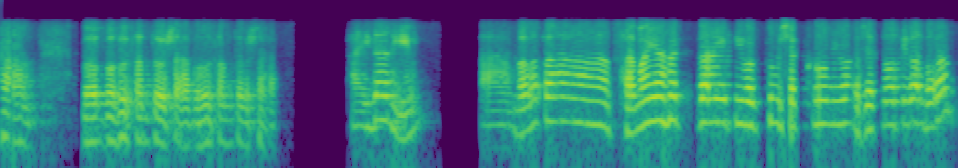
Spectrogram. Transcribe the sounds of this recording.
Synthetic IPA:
ɦa | bɐbɐɦusɐnt̪oːʂɐɦɐbɐɦusɐnt̪oːʂɐɦɐ̰ | id̪aːnim | bʱɐʋɐt̪aːɐsɐmɐjɐɦɐkɐd̪aːit̪iʋɐk̚t̪umʃɐkɾuːmiʋaɐʃɐk̚noːt̪iʋaːlbʱɐʋaː

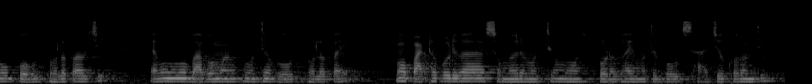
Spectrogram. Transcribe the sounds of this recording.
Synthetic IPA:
õbɔɦut̪ɔbʱɔlɔpawt͡ʃʰi | ebɔŋmõbabɔmaɔŋkumɔd̪ʱjɔbɔɦut̪bʱɔlɔpae | mopaʈʰɔpɔɽibasɔmɔjɔɾemɔd̪ʱjɔmobɔɽ̤ɔbʱajmɔt̪ebɔɦut̪ɔ̥saɦad͡ʒjɔkɔɾɔnt̪i

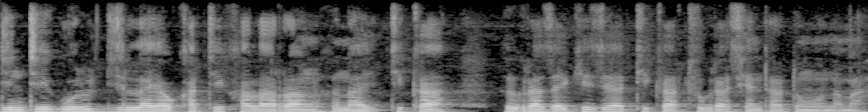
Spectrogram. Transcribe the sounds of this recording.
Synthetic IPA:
dintʰiɡuld͡ʒilːajawkʰatʰikʰalaɾaŋɦɯnajtʰikʰa | hɯɡɾazajkʰizatʰikʰatʰuɡɾasentʰaɾdɔŋɔnama

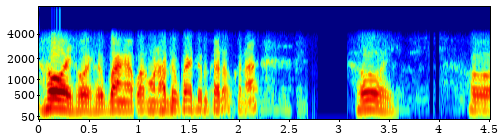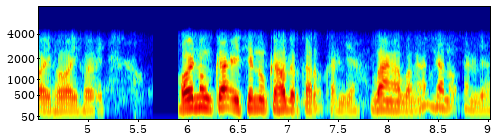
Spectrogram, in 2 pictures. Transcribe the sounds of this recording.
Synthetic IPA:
ɦɔjɦɔjɦɔjbaŋabaŋɦɔnad̪ɔbajd̪ɔɾkaɾɔ̰ʔkana | hɔj | hɔjɦɔjɦɔj | hɔjnɔŋkaisɛnɔŋkaɦɔd̪ɔɾkaɾɔʔkanɡɛjabaŋabaŋa̰ʔɡanɔʔkanɡɛja

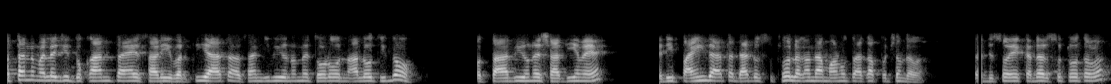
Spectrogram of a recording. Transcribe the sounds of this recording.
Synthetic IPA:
pɐt̪ənmɐled͡ʑiːd̪ʊkaːnt̪ãːɪ̃saːɽiʋɐɾt̪iaːɦet̪ɐɐsãːɲd͡ʑiːbɪʊnə̆mẽt̪ʰoːɽonaːlot̪ʰĩːn̆d̪oː | ɔːɾt̪ɐʋãbɪɦʊnə̆ʃaːd̪iəmẽ | d͡ʑɐɗipaːĩnd̪aːɦet̪ɐɗaːɖʊsʊʈʰolɐɡə̃nd̪amaːɳ̤ũt̪ɐãkʰãpʊt͡ɕʰə̃nd̪o̰ː | t̪ɐɗɪsoekɐd̪əɾsʊʈʰot̪ɐ

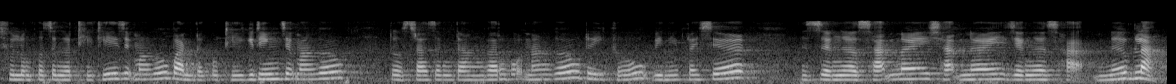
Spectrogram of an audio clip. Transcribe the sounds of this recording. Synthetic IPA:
sulɯŋkʰɔzɯŋɯtʰetʰezɯʔ̚maŋɡɯwbandɯkʰɔwtʰeɡɾiŋzɯmaŋɡɯw | d̥ɔsɾazɯŋdaŋɡaɾɦɔʔnaŋɡɯwdɯjkʰɯwbinipʰɾajsɯ | zɯŋɯsat̚nɯjsat̚nɯjzɯŋɯsa̰ʔnɯbla

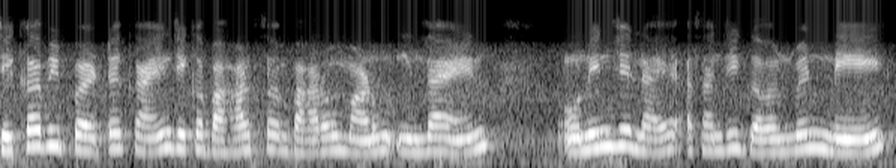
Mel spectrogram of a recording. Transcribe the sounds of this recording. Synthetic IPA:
d͡ʑeːkabɪpɐɾʈəkaːɦɪnɪ̆d͡ʑeːkabaːɦəɾsãbaːɾõmaːɳ̤uʔĩːn̆d̪aːɦɪnɪ̆ | ʊn̤ənɪ̆d͡ʑeːlaːɪɐsãːɲd͡ʑiɡɐʋəɾnmẽɳʈmẽ

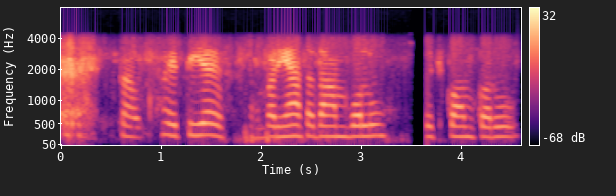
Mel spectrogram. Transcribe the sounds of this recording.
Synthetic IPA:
t̪ɔet̪iebəɽ̤ijãsəd̪ambolũkut͡ʃʰkɔmkəɾũ

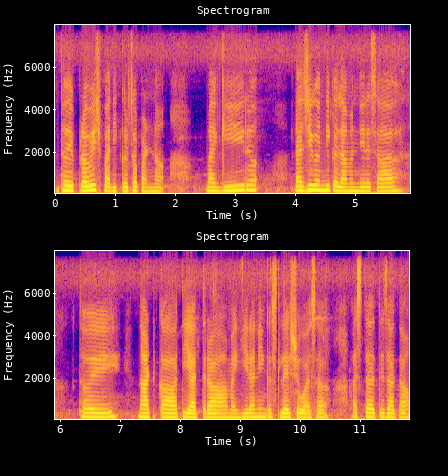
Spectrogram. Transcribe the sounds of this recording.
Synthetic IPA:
t̪ʰəjpɾəʋeɕpaɾikəɾt͡sɔpəɽɳa | maɡiːɾ | ɾad͡ʑiɡãnd̪ʱiːkəlamənd̪iɾəsa | t̪ʰəj | naʈkat̪ijat̪ɾamaɡiːɾanikəsleɕoʋasaə̰st̪at̪ːed͡zat̪a

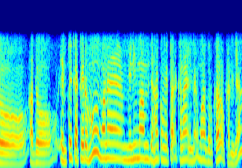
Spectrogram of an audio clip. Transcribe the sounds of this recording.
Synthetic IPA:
ɔad̪ɔɛnt̪ɛkat̪ɛɾɔɦɔ̃manɛminimamd͡ʒaɦãkɔmɛt̪a̰ʔkanainəʔ̚mad̪ɔɾkaɾɔ̰ʔkʰanɡɛja

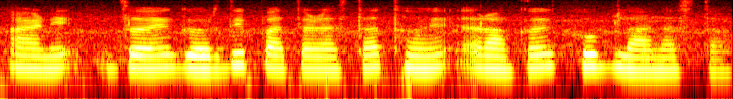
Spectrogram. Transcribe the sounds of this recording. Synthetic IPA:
aɽ̃id͡zə̃jẽɡəɾd̪iːpat̪əɭəst̪at̪ʰːə̃ẽɾãkə̃jkʰuːplãnəst̪a

